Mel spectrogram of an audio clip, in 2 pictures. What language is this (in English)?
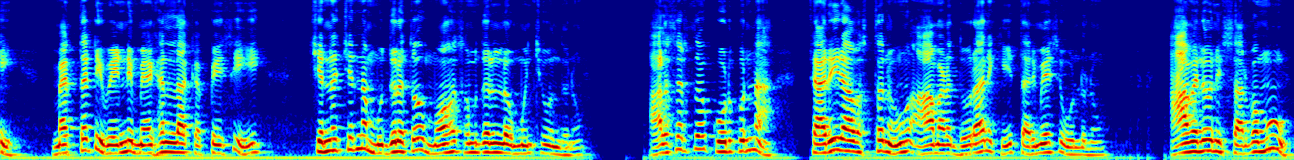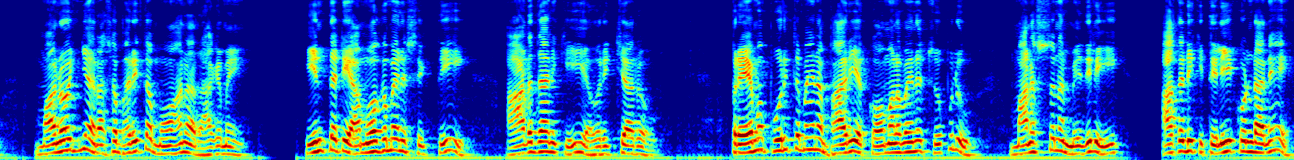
Telugu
